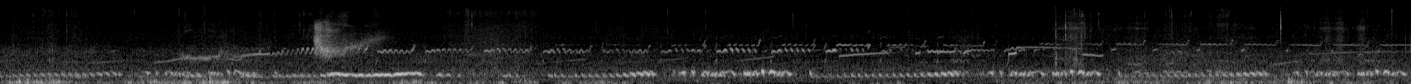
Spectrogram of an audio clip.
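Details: Male black grouse displaying on a lekking ground in Scotland, bubbling: a low, dove-like rolling coo runs almost without pause, with one hissing rush near the start; thin repeated notes from other birds above.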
